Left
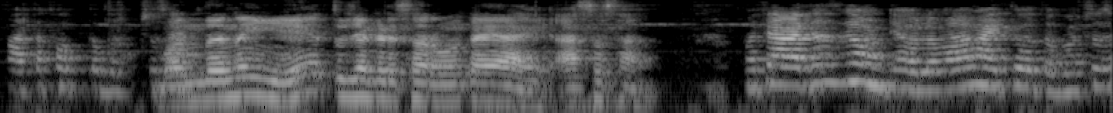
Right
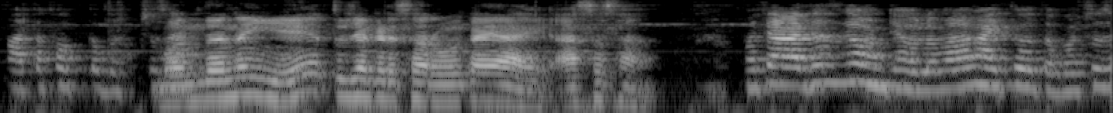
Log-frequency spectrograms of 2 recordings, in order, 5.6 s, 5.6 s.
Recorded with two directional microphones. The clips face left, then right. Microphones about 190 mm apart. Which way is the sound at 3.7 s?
10° left (ahead or behind).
